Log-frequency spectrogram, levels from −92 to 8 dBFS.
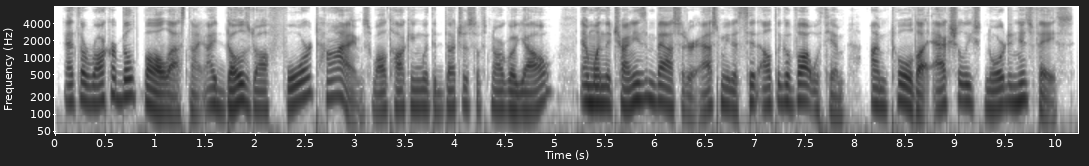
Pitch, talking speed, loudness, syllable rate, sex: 140 Hz, 235 wpm, -18 LUFS, 6.2 syllables/s, male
